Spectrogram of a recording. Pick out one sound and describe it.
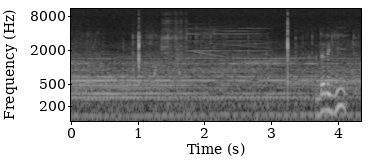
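A fishing reel clicks and whirs up close.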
